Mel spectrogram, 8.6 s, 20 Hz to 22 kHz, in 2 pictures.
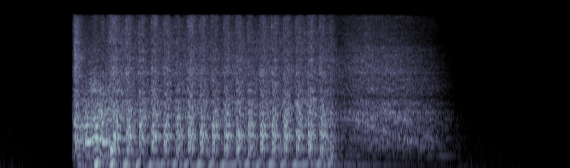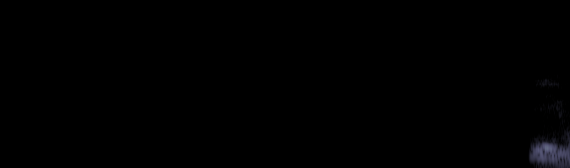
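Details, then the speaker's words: BMW M57 diesel on an engine stand for a Land Rover Defender swap: starter churns about 3.5 beats a second but never catches. "it's thursday and i wasted all day yesterday trying to get this thing started i just couldn't"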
